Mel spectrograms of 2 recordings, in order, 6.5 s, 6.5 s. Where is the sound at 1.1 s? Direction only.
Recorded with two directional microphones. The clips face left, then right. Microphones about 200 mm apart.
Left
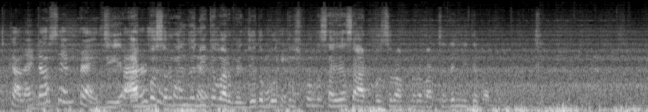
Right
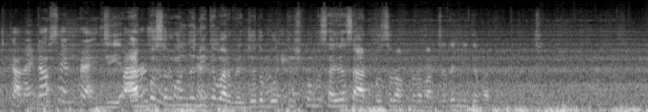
10° left (ahead or behind).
